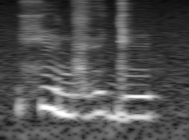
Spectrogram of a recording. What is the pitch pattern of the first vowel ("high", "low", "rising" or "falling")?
falling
